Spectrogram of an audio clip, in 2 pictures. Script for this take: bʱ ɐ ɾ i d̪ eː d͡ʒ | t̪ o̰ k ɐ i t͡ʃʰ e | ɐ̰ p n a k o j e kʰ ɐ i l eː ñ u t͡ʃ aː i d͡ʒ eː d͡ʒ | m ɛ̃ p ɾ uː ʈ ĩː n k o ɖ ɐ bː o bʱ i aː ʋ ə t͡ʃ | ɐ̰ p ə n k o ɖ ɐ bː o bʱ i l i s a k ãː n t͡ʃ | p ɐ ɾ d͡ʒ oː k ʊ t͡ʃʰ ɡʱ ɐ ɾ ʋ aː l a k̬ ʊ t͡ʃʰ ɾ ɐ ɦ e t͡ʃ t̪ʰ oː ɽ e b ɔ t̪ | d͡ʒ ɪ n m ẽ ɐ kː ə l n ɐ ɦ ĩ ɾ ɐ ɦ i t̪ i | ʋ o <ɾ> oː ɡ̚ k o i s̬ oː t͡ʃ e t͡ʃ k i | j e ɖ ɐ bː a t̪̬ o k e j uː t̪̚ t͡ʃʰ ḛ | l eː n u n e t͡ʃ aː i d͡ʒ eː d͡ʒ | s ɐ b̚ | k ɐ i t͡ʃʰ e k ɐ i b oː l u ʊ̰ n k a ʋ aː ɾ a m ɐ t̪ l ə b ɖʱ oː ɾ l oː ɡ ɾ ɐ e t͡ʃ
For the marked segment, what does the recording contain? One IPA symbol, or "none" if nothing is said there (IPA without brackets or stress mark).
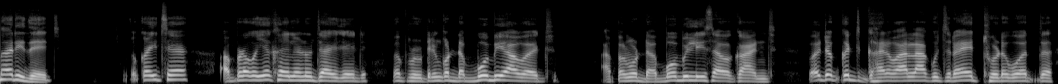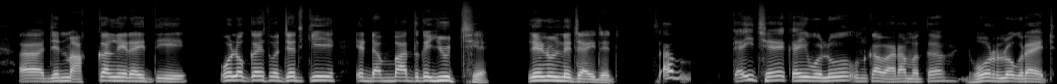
l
